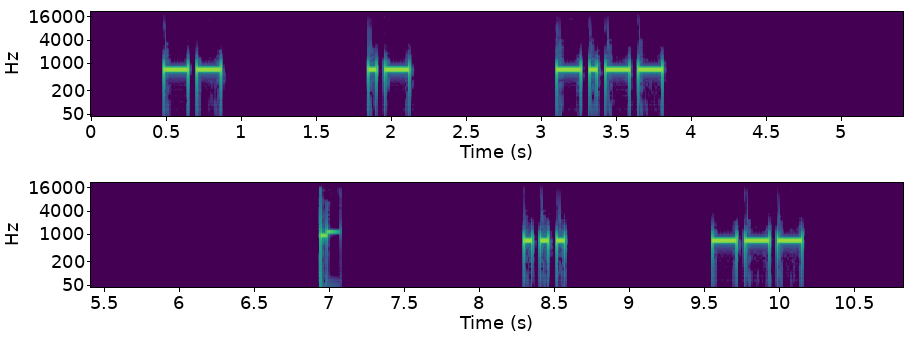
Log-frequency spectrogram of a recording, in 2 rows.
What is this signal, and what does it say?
Morse code, heard as a keyed tone, about 22 wpm, spaced as for 8 wpm, 700 Hz. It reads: MAY SO
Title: 6x Character Spacing - Top 100 Words - 22wpm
